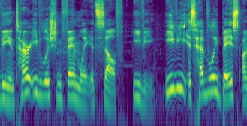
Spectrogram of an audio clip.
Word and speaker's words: Eevee: the root of the entire evolution family itself eevee eevee is heavily based on a fennec fox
